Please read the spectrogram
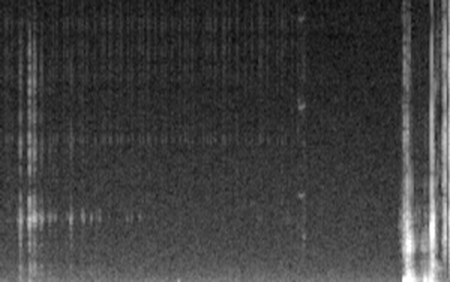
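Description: Water heard from inside a GoPro's waterproof housing floating as a bobber: faint for most of the time, with a few light clicks about half a second in. Near the end comes a loud, sudden burst of splashing and knocking as the float is pulled through the water.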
